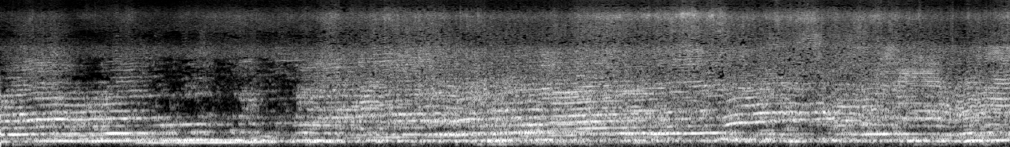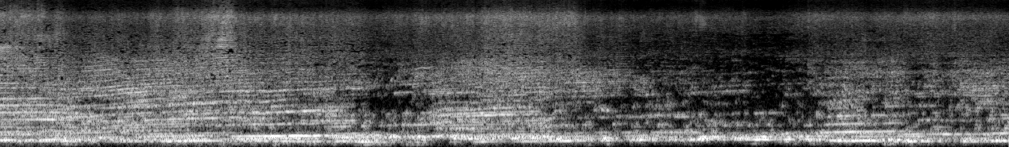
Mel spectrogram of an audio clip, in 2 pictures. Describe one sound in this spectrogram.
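Racing car engines roar and whine loudly as they speed past.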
